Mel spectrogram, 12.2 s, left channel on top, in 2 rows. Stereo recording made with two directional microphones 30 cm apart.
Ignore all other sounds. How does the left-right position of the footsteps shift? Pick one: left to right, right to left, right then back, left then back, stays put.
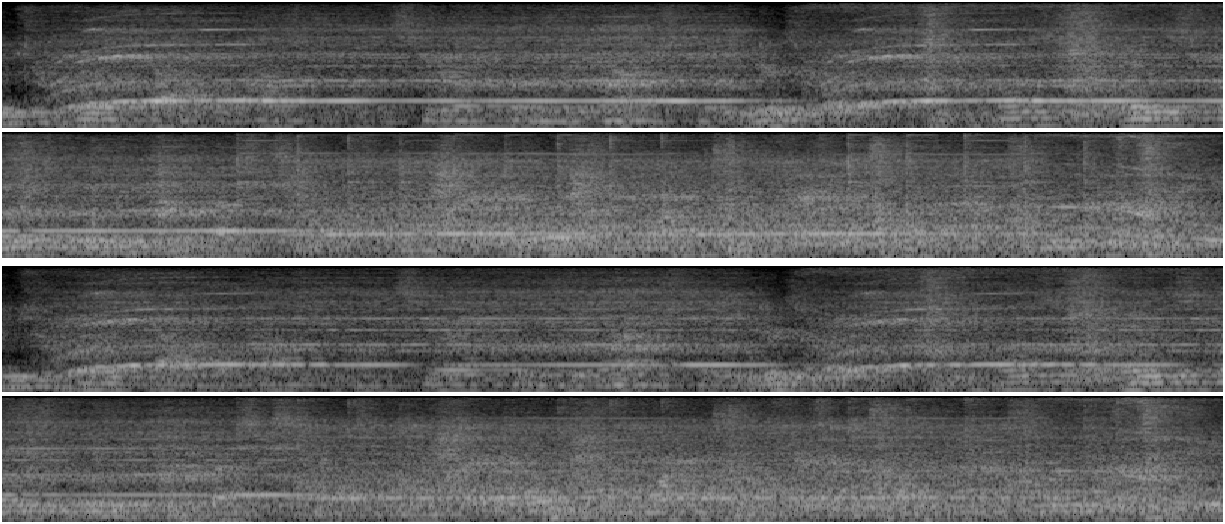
left then back.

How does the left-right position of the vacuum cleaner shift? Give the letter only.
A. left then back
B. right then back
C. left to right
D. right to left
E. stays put
E.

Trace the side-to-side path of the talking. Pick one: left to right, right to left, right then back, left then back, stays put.
left to right.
